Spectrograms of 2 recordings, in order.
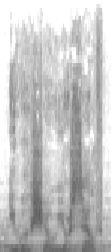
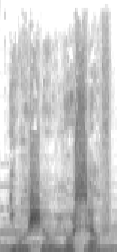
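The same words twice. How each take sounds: The two takes are said the same way.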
